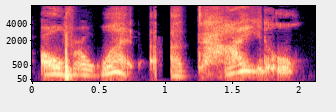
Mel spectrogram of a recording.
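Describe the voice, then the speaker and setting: A man's voice: high-pitched, sing-song, slow, vocal fry, a little hiss or hum. A man giving a rambling, preachy casual monologue, now and then dropping to a whisper.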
